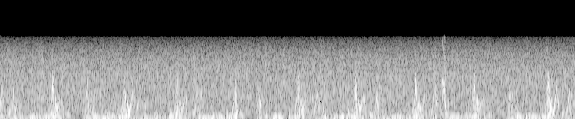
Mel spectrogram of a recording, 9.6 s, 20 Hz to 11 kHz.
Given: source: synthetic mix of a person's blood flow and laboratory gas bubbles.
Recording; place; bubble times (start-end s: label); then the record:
Doppler ultrasound of blood flow; precordium
7.36-7.49 s: bubbles
From the record:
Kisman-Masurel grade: 112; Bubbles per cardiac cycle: 1 to 2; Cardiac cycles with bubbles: 1 to 10%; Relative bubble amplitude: moderate (0.250 to 0.450); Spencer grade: 1 (occasional bubble signal discernible with the cardiac motion signal, with majority of cardiac periods free of bubbles); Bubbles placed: only in the low amplitude regions of the cardiac cycle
